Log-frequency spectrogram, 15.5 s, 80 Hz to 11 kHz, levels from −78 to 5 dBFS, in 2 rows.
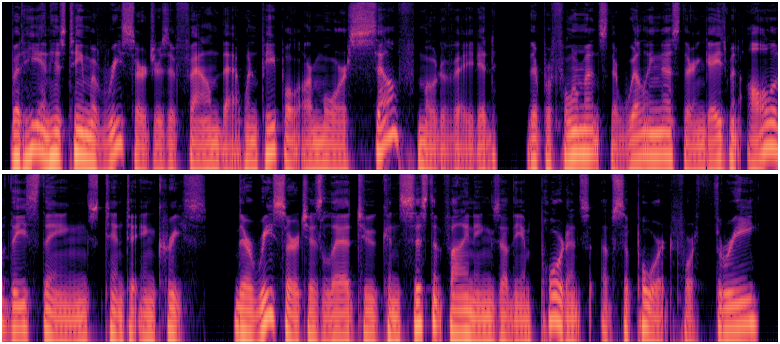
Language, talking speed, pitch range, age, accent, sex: English, 160 wpm, 80-110 Hz, 50-69, American, male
